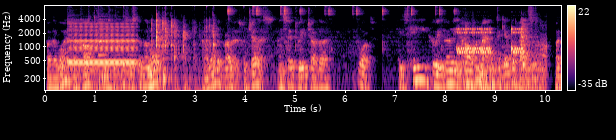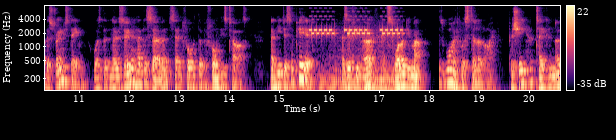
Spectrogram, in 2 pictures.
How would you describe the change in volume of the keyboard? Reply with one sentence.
The volume of the keyboard goes down.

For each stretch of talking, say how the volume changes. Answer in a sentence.
The talking can be heard from 0.0 to 20.5 s, getting louder.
